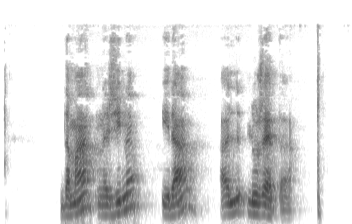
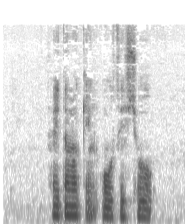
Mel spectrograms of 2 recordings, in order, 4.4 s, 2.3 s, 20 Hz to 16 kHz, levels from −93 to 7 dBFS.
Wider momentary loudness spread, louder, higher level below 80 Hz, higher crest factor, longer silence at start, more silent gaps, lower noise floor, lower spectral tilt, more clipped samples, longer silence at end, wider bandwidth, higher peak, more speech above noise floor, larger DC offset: first, 17 LU vs 7 LU; about the same, -26 LUFS vs -28 LUFS; second, -72 dBFS vs -50 dBFS; about the same, 22 dB vs 18 dB; first, 0.75 s vs 0.6 s; neither; first, -87 dBFS vs -61 dBFS; about the same, -4.5 dB/octave vs -5 dB/octave; neither; about the same, 0.4 s vs 0.4 s; about the same, 11.5 kHz vs 11.5 kHz; first, -6 dBFS vs -10 dBFS; first, 62 dB vs 34 dB; neither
